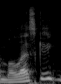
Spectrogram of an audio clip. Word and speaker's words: Meleske: We have Marissa Meleske.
